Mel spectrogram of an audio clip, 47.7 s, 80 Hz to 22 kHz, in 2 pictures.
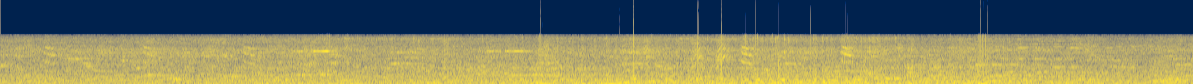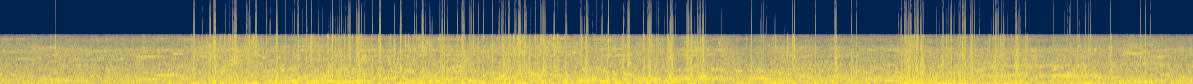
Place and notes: gamecenter 20.dez.2007 at 6 pm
